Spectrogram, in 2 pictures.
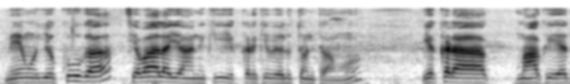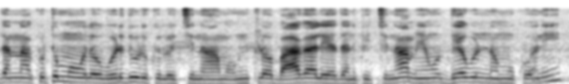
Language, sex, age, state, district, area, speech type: Telugu, male, 60+, Andhra Pradesh, Bapatla, urban, spontaneous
